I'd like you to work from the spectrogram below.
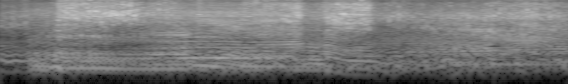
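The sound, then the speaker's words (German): A loud, continuous engine rumble of motorcycles in a parade rolling past onlookers, with layered droning tones that swell and shift slightly as the machines pass. “Den tieferen Sinn der machtvollen Motorradparade erfassen die meisten Schaulustigen nicht sofort, trotz der vielen Flaggen mit Aufschriften wie Prisoners of War, Kriegsgefangene oder Missing in Action im Kriegseinsatz vermisst.”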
